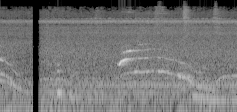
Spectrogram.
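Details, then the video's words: Stray cats fighting at night: a drawn-out, wavering yowl that slides up and down, with a sharper rising cry near the middle, over a steady background hum and a brief dropout early on. "Stray Cats Screaming At Night||Angry Cats Growling Sound|Cats Fighting Sound"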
